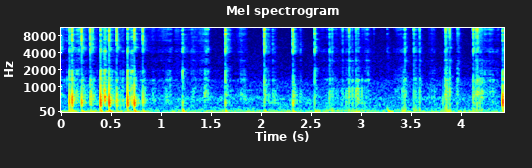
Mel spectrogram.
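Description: Long pink nails scratch and tap quickly along the smooth handle of a brown painted gourd maraca held by its hollow body. Sharp, bright clicks come in an irregular, fast run over a soft, dry scratching hiss, each tap dying away almost at once.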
